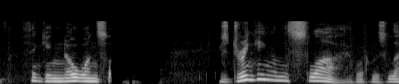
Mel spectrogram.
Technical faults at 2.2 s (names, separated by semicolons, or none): speech suppressed in double talk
